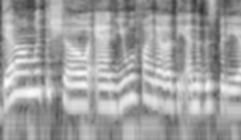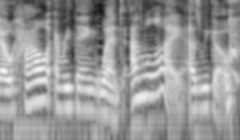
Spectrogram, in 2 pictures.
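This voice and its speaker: A woman's voice: mid-range voice, lively intonation, moderate pace, soft background music. A young woman, a self-employed illustrator, chatting casually in a vlog and laughing often as she thinks aloud. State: groggy morning voice. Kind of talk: casual vlog talk to camera.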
